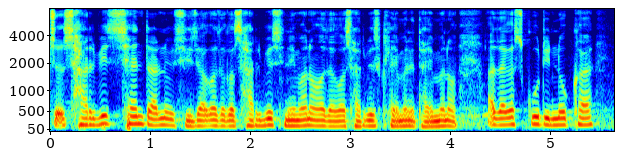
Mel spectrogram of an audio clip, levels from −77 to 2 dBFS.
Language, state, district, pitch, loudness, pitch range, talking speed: Kokborok, Tripura, West Tripura, 145 Hz, -13 LUFS, 135-160 Hz, 180 wpm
